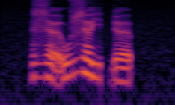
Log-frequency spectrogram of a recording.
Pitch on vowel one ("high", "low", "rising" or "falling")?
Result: rising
